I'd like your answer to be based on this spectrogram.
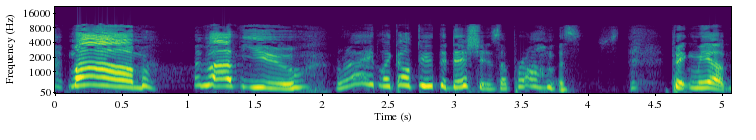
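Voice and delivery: put-on high begging little kid; pleading child. Abandoned kid begging mom to stop, high pleading. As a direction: beg your mom to come back. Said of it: "you're like".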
